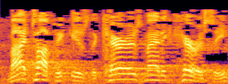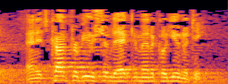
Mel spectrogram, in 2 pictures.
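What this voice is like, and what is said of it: Southern US accent. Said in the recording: “speak Southern”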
